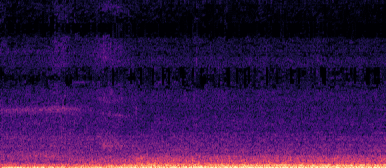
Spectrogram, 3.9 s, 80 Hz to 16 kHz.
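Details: Ford F350 6.0 diesel, leveled, about 113k miles: deep, even diesel rumble at steady idle with no knocking or misses; sounds like a healthy engine.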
